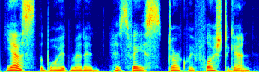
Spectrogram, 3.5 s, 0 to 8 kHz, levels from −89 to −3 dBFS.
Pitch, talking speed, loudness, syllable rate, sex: 175 Hz, 155 wpm, -21 LUFS, 4.5 syllables/s, female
